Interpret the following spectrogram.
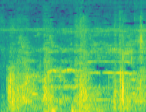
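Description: Rooster crowing faintly: one drawn-out crow of about a second, starting partway in.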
